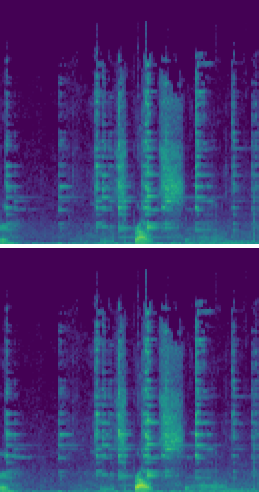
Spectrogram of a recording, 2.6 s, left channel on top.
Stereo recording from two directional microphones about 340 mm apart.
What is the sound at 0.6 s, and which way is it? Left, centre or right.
Cowbell, centre.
